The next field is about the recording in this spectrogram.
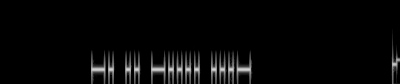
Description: Morse code, heard as a keyed tone, about 28 wpm, 700 Hz. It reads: NI6V
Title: Call Signs - 28wpm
